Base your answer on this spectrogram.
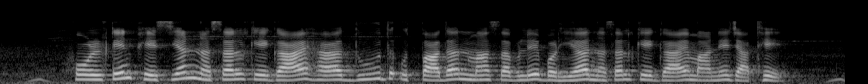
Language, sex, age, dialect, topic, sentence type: Chhattisgarhi, female, 36-40, Western/Budati/Khatahi, agriculture, statement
